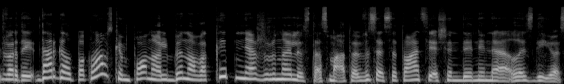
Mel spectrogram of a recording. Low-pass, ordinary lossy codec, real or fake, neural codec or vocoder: 14.4 kHz; Opus, 32 kbps; fake; codec, 44.1 kHz, 7.8 kbps, Pupu-Codec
